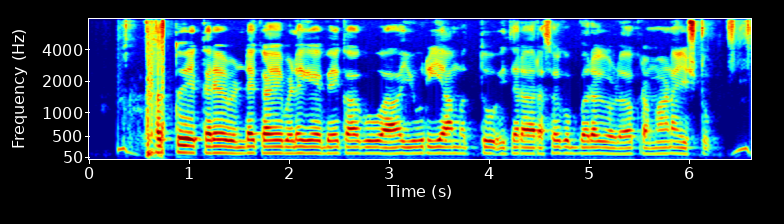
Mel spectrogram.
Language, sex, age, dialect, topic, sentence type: Kannada, male, 18-24, Mysore Kannada, agriculture, question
